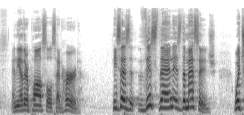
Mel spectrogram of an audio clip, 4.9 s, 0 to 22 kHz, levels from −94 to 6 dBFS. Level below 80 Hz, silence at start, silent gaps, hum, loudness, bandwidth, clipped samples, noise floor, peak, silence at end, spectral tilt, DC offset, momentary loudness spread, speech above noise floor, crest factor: -58 dBFS; 0.25 s; none; none; -20 LUFS; 16 kHz; under 0.1%; -66 dBFS; -4 dBFS; 0 s; -3.5 dB/octave; under 0.1%; 9 LU; 47 dB; 18 dB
